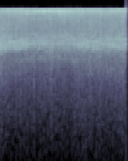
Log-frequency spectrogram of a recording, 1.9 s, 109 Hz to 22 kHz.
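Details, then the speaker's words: Truck (the 143, V8, water got into the engine) air tanks being drained: steady sharp hiss of air with a light spitting edge as a little water comes out; normal reservoir blow-down. "já estamos até esgotando aqui os bujão um pouquinho de água ele sai tá vendo"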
